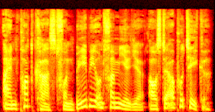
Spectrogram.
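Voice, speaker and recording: A man's voice: mid-range voice, very animated, normal speed, a little mellow, dry recording, clean studio sound. A man reading an upbeat promo for a family podcast. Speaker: announcer.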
